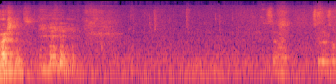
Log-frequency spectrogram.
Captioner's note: chuckling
